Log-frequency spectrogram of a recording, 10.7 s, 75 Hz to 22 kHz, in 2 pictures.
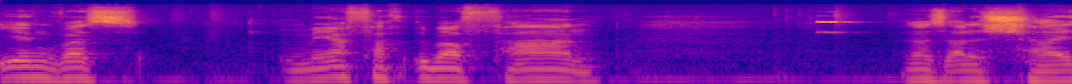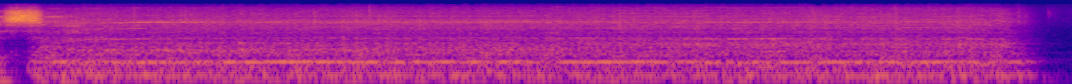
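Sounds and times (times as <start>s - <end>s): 
speech: 0.0s - 0.8s, 1.4s - 3.1s, 4.5s - 6.4s
coffee machine running with pump hum: 5.5s - 10.7s.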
